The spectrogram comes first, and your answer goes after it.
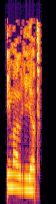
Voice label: "emailliert", german; adjectives

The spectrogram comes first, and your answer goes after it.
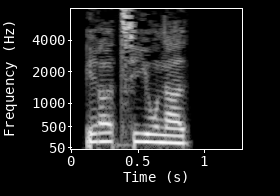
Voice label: "irrational", german; adjectives

